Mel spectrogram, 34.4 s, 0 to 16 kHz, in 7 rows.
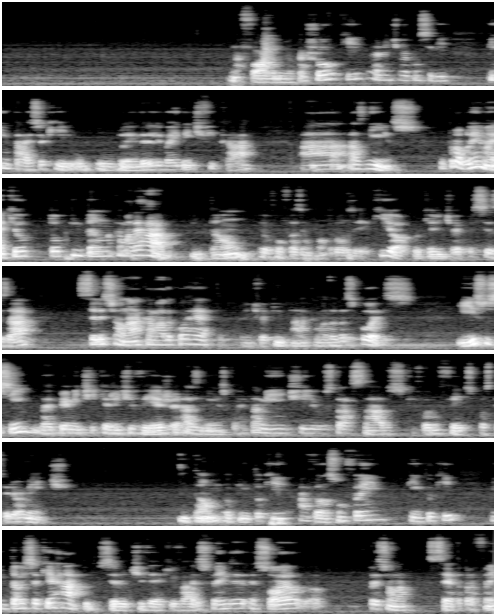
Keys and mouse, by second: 3.3 click, 4.2 click, 8.2 ctrl+middle click, 10.7 ctrl+middle click, 11.8 ctrl+z, 12.9 ctrl+z, 14.4 click, 16.0 click, 18.1 click, 27.3 Right, 27.9 click.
